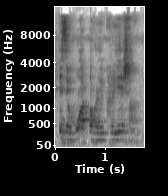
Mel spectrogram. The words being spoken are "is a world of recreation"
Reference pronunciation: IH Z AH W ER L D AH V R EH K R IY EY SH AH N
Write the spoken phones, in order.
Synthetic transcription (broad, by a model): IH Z AH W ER D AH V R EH K R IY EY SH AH N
